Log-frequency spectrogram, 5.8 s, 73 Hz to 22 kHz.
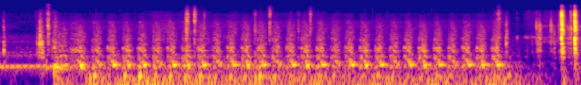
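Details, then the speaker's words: Renault Espace III 2.2 dCi with about 12 L of oil in the engine and a suspected head gasket fault; the battery may be weak. The starter cranks steadily for about five seconds but the engine never fires. "ça démarre pas je sais pourquoi je crois à savoir c'est parce que non j'ai pas d'hypothèse"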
